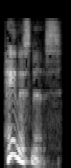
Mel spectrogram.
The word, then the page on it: heinousness: British English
